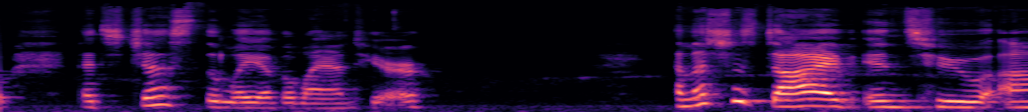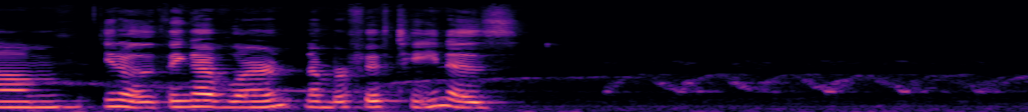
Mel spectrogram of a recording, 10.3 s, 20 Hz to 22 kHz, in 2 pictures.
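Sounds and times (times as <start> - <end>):
speech: 0.0 - 2.2, 3.4 - 7.8
wailing emergency vehicle siren on city street: 2.7 - 10.2.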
